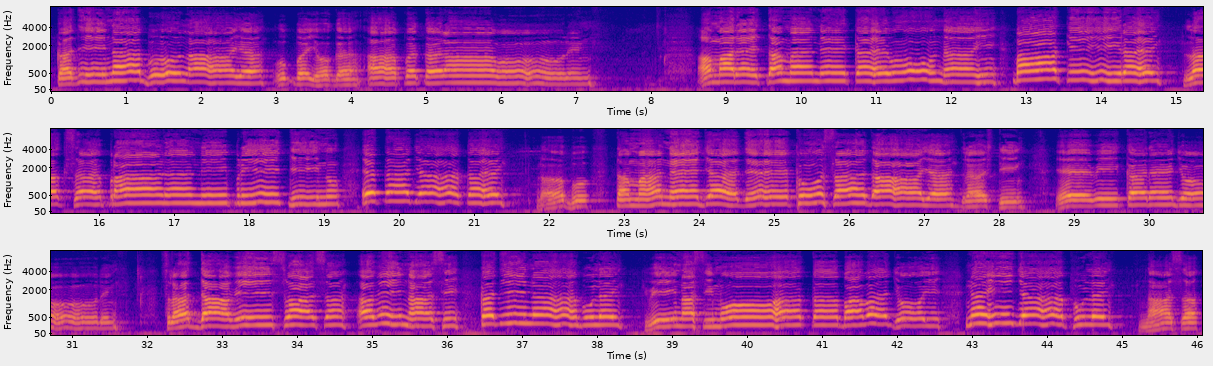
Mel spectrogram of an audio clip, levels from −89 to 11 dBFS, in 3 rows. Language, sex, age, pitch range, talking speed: Gujarati, male, 60-79, 195-255 Hz, 50 wpm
